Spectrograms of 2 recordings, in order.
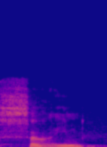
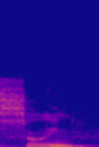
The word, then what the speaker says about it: sine: then we've got three of them we've got sine which was written s I am people pronounce it sin but is that actually we pronounce that sine cosine or cos for short and tangent or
